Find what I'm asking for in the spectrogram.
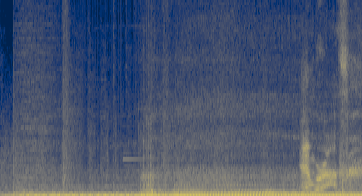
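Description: A motorcycle engine idles steadily, then rises in pitch and loudness as the bike pulls away, its drone continuous and close with a voice talking over it.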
